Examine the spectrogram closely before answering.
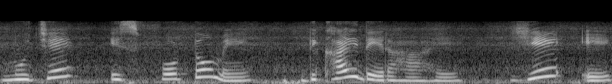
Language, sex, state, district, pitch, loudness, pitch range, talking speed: Hindi, female, Madhya Pradesh, Dhar, 225 Hz, -17 LUFS, 180-290 Hz, 100 wpm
